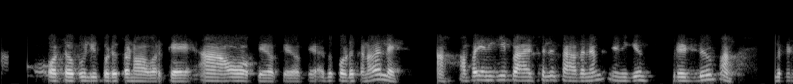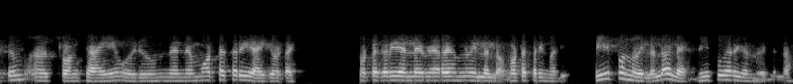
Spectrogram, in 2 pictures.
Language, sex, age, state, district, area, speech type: Malayalam, female, 45-60, Kerala, Kottayam, rural, conversation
